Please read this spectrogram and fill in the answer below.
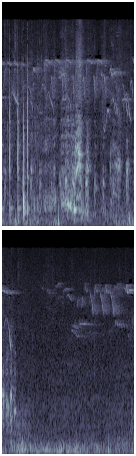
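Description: Chickens clucking, with a few sharp clicks near the start. In the second half, small birds chirp in quick, high repeated trills.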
